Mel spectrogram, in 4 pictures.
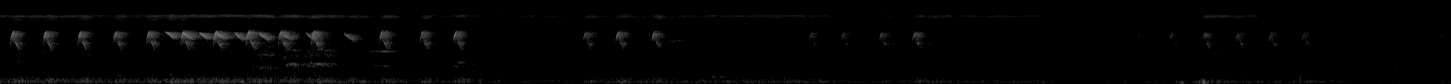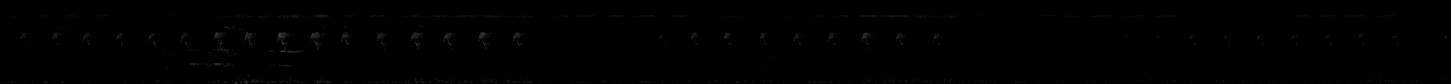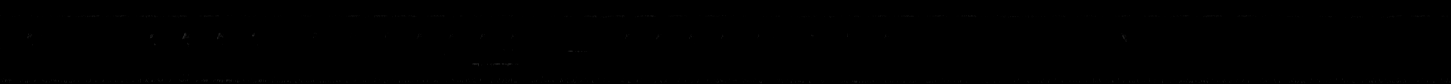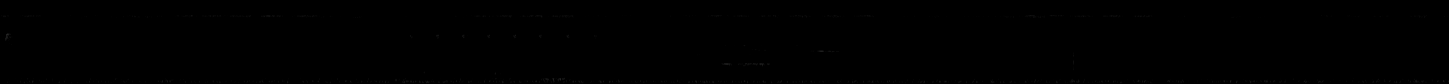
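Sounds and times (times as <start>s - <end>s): faint bird chirping: 45.2s - 49.8s.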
